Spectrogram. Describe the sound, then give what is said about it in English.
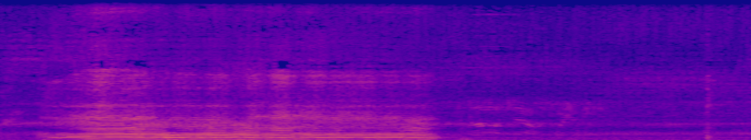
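Several race cars in a racing video game, at Pocono, roar together at high revs into turn one, a loud layered whine that holds for about four seconds before dropping away abruptly, leaving a faint low rumble behind. “Cars are ablaze in turn one.”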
